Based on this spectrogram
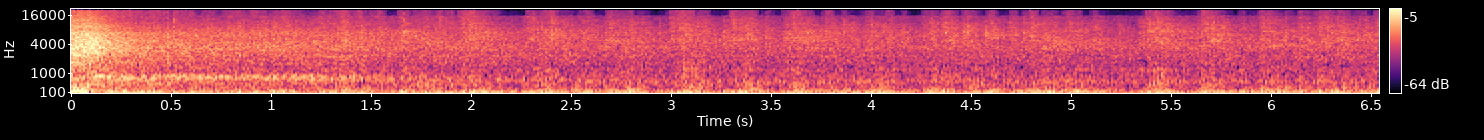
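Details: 1963 Chevrolet Impala SS, 307 cid small-block V8, start-up with hood open: low, even rumble settling after start-up, no tapping or misfire; engine runs healthy.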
